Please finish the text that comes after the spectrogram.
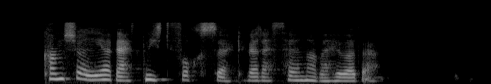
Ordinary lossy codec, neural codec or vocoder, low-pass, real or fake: Opus, 64 kbps; codec, 16 kHz, 0.5 kbps, X-Codec, HuBERT features, trained on balanced general audio; 7.2 kHz; fake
